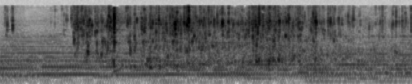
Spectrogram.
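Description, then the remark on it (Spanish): Drinking water pours steadily from a jug for a couple of seconds, a continuous soft splashing trickle, fairly quiet, with no voices. “Pero, lo que seguramente nunca vamos a olvidar es la importancia de la jarra del buen beber.”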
